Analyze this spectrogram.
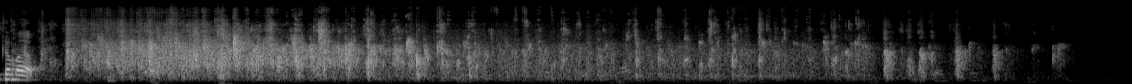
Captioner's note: applause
